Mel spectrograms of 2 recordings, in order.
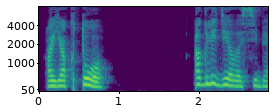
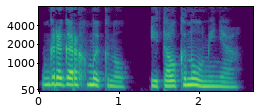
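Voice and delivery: ordinary delivery

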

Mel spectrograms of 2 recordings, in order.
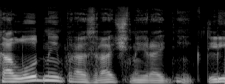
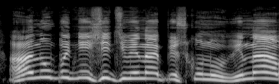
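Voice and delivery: very high, loud toastmaster's order; booming festive command; loud exclamation; 8 dB louder than usual. A narrator's reading. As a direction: call for wine at full voice. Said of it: "воскликнул Тамада".

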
